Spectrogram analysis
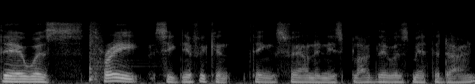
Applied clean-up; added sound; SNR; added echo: none; Snare drum; 19 dB; none.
